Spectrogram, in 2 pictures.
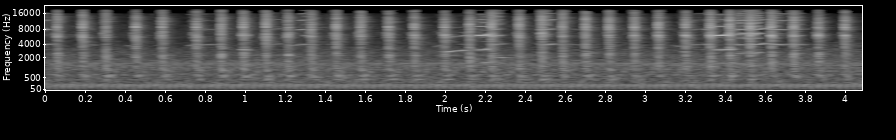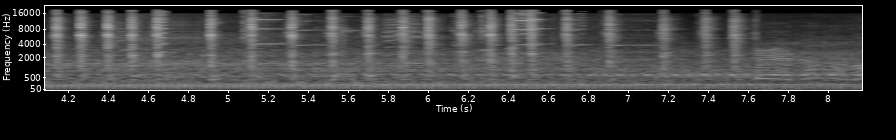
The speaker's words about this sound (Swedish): som sitter i traktorn i full färd med att backa ner båttrailern i havet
